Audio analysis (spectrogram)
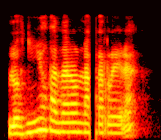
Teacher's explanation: vemos la entonación final ascendente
